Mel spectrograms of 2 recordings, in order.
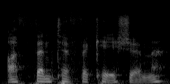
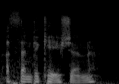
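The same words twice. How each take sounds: First: The word is said with an added f sound. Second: The word is said without any f sound. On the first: The speaker calls it wrong. "with a f in there" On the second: The speaker calls it right. "That is the correct way to say the word"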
